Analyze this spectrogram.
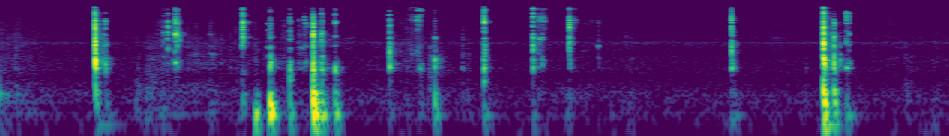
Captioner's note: long pause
